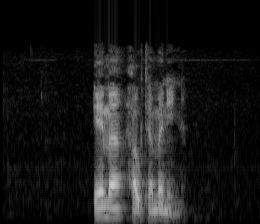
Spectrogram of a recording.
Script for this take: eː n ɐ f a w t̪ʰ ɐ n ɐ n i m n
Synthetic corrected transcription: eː m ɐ h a w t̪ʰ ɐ m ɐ n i n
